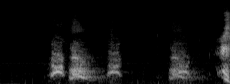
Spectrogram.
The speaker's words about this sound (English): I'll be okay. That's choking.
